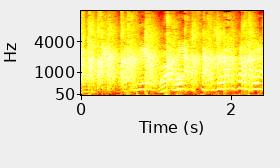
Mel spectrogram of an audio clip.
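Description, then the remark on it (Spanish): A crowd applauds steadily for a couple of seconds, a dense crackle of many hands clapping, with voices calling out and cheering over it, given as a big round of applause and thanks during a broadcast's closing credits. “o grandísimo aplauso e as grazas enormes esta vez sí que xa para a semana que ven”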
